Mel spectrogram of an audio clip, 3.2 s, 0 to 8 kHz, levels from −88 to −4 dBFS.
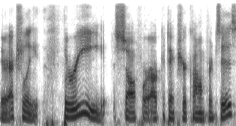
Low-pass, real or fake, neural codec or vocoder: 7.2 kHz; fake; codec, 16 kHz, 4 kbps, FreqCodec, smaller model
